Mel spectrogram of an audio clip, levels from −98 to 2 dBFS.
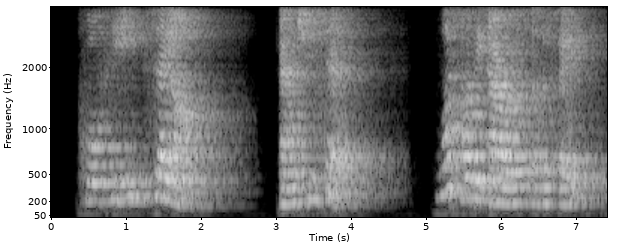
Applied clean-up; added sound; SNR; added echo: none; none; none; reverberation time 1.2 s.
